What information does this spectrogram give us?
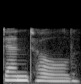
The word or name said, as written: dentiled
